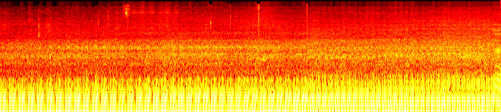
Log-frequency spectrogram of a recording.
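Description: Triumph Street Twin motorcycle engine pulling hard as it shifts into third gear, a loud, steady low-pitched drone with a rapid pulsing beat that briefly changes pitch partway through, heard close up throughout.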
